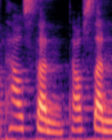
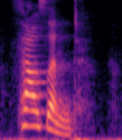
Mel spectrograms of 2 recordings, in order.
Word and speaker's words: thousand: Chứ chúng ta đừng đọc là thao sần nhé. Và cả chữ này chúng ta sẽ đọc là thousand, thousand, thousand.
